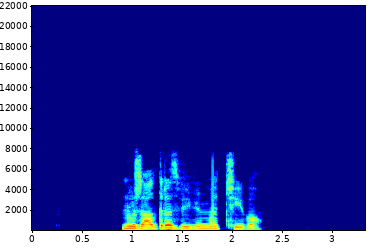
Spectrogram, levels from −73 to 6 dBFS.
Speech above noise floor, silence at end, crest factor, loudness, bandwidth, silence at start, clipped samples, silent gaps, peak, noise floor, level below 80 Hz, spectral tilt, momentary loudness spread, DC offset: 55 dB; 1.05 s; 18 dB; -17 LUFS; 8 kHz; 0.9 s; under 0.1%; none; -2 dBFS; -71 dBFS; -56 dBFS; -5.5 dB/octave; 10 LU; under 0.1%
